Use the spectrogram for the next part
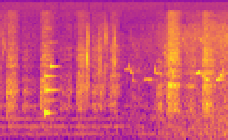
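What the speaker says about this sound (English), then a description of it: "Why are you barking?" A dog in a video game pants and gives soft whimpering yelps, quick breathy bursts over faint background game music, close and without speech.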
